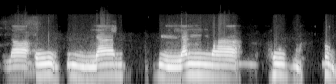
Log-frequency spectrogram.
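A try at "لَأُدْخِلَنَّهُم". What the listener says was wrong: কোনো টান হবে না লা উ দিল লান না হুম লা উ দিল লান না হুম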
